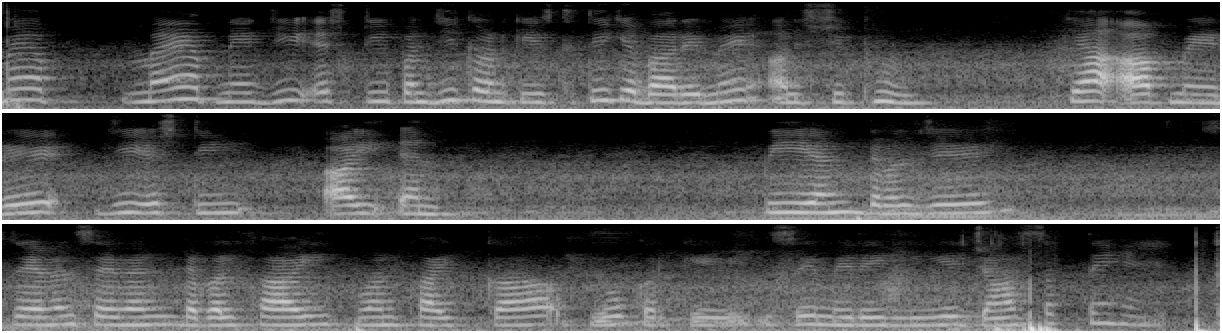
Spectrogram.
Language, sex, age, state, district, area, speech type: Hindi, female, 30-45, Uttar Pradesh, Sitapur, rural, read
